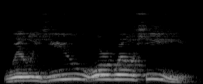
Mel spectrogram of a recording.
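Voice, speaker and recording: A man voicing a frightened, pleading young grandson creature in a storybook, shouting urgently. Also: animated, takes it slowly. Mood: alarmed. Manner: urgent, high-pitched shouting. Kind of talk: storybook read-aloud. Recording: echoey room.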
